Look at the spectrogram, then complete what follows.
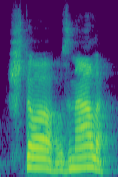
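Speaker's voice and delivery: mocking, taunting, scoffing. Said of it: "насмешливо спросил он".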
